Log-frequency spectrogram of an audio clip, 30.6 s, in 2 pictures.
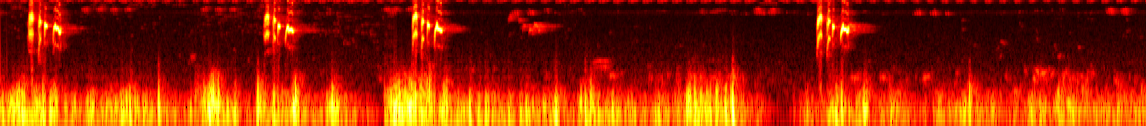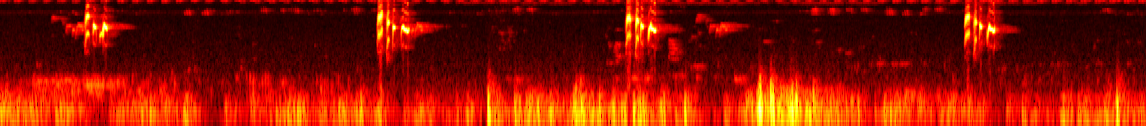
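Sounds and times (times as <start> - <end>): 
sooty-headed bulbul bubbly phrases: 0.2 - 7.8, 10.9 - 17.8, 20.0 - 28.9.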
